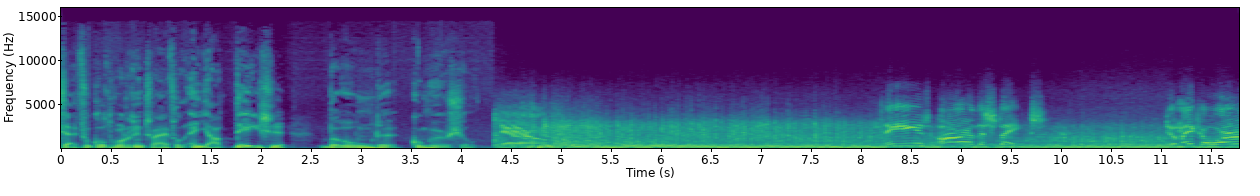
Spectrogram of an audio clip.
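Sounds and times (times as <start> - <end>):
speech: 0.0 - 5.2, 8.2 - 10.4, 11.1 - 11.7
deep rumbling under a nuclear explosion: 4.3 - 11.7
nuclear explosion in a TV commercial: 4.3 - 11.7.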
